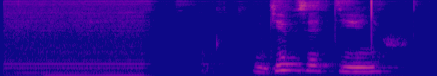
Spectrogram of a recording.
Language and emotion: Russian, sad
